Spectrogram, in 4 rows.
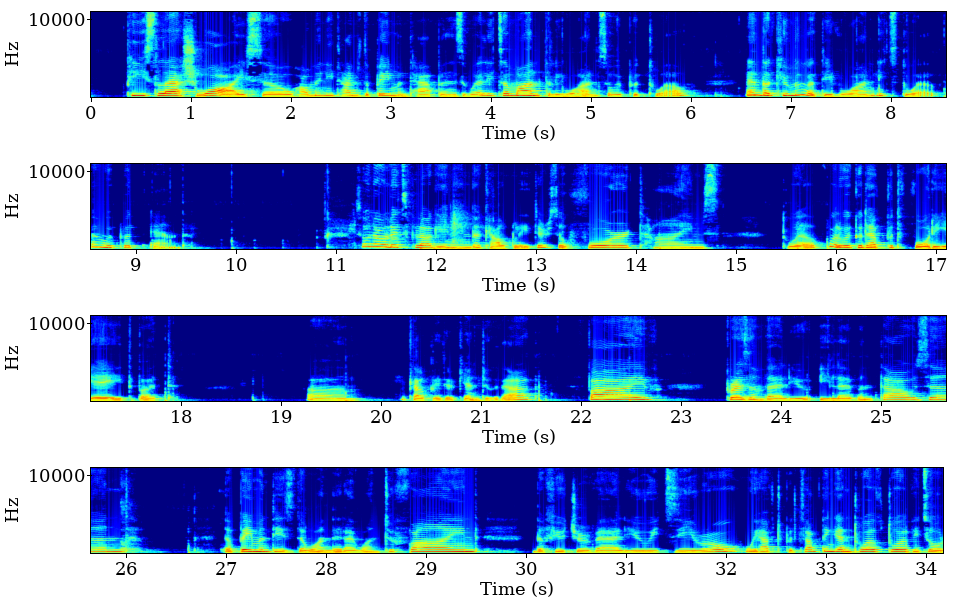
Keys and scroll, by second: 13.4 4, 15.5-16.4 typing, 17.9 Left, 18.9 2, 19.8 Down, 21.6 5, 22.6 Down, 24.4-25.7 typing, 26.7 Down, 27.9 0, 28.9 Down, 30.7 0, 33.9 Up.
